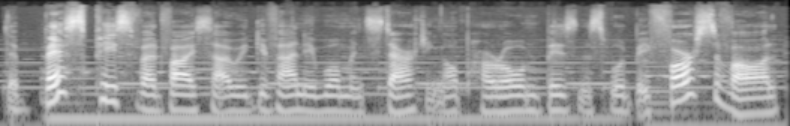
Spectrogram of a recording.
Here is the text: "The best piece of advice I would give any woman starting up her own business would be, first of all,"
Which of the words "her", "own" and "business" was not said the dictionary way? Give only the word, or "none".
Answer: none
